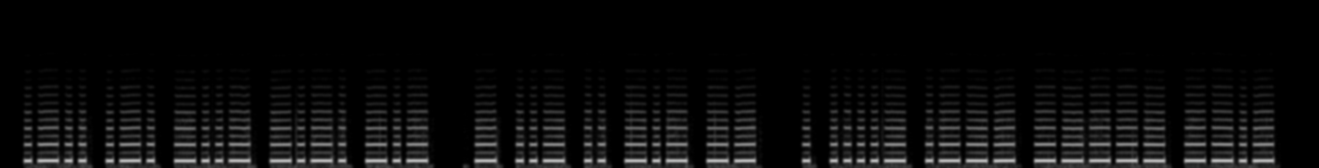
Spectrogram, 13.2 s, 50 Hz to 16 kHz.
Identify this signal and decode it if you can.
Morse code, heard as a keyed tone, about 18 wpm, 770 Hz. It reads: LRXCK TUIKM E4J0Q
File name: training / NAVPERS 11049to11060 / NAVPERS 11058 RA RB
